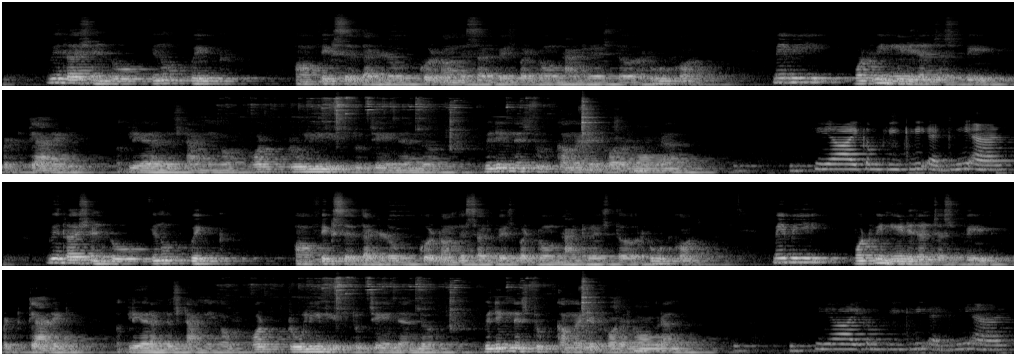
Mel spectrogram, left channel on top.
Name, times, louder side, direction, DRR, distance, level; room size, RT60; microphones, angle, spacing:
voice 1, 0.4-2.1 2.9-7.0 7.7-8.2 8.5-9.9 10.1-10.9 11.3-14.5 14.9-16.9 17.4-17.5, right 2 dB, 40° right, 4 dB, 0.5 m, -24 dB
Keys jangling, 12.0-17.1, equal, 5° left, 0.6 m, -39 dB
voice 2, 18.2-20.1, left 5 dB, 75° left, 10 dB, 0.3 m, -31 dB
3.3 x 3.1 x 4.5 m, 1.1 s
head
